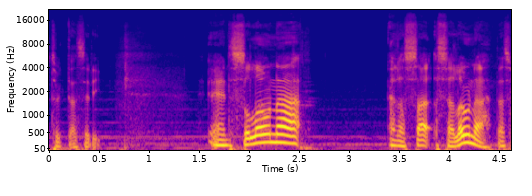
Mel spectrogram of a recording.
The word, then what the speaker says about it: Salona: very upset here but that yeah we just took that city and Salona Salona that's how you say it we're definitely going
